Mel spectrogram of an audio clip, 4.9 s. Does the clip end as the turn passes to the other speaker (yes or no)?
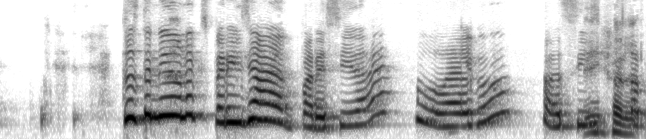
yes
